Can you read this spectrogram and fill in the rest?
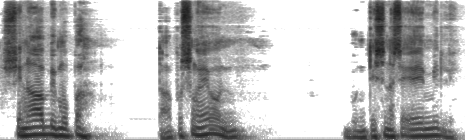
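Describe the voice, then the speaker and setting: A man's voice: mid-range voice, measured pace, creaky, dark tone, husky. An actor playing a broke young man who pleads and defends himself to his older sister. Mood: pleading. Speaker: younger brother.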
